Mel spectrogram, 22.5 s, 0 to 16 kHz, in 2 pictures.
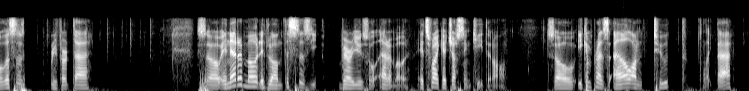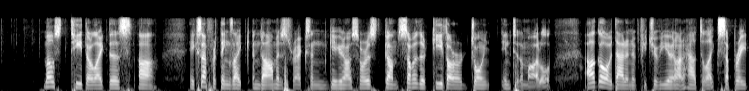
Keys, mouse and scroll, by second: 0.4 ctrl+z, 0.7 ctrl+z, 1.4 ctrl+z, 1.7 ctrl+z, 2.4 shift+middle drag, 3.0 scroll up 1, 3.3 middle drag, 3.7 shift+middle click, 4.3-5.1 scroll up 2, 5.1 Tab, 5.6 shift+middle click, 7.1 click, 9.4-11.6 typing, 12.0 click, 12.3 click, 12.6 click, 12.9 click, 13.1 click, 13.7 click, 13.9 click, 14.2 click, 14.6 click, 14.9 click, 15.2 click, 15.4 click, 15.7 click, 16.9 click, 17.9-18.3 middle drag, 18.9 click, 19.5 click, 20.1-20.5 shift+middle drag.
